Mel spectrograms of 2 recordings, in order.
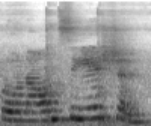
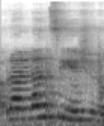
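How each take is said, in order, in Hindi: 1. दूसरा अक्षर 'noun' जैसा सुनाई देता है। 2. दूसरा अक्षर 'nun' जैसा सुनाई देता है। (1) "जो कि एक रॉन्ग प्रोनाउंसिएशन है" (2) "प्रोनाउन नहीं नन"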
